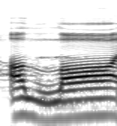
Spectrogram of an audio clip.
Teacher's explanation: اللہ لام کو لمبا کرنا ہے کیونکہ اوپر کھڑا زبر ہے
